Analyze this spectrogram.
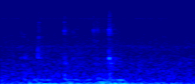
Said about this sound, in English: Typing it in.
